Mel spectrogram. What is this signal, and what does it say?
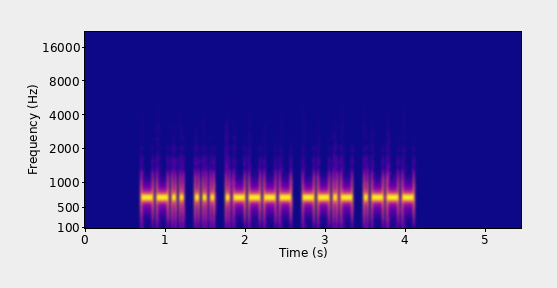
Morse code, heard as a keyed tone, about 25 wpm, 690 Hz. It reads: ZS1QJ
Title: DXCC-100 Call Signs - 5 Characters - 25wpm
